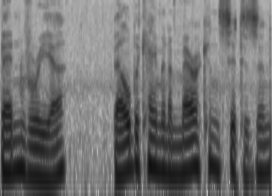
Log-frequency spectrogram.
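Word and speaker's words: Beinn Bhreagh: Pronounced Benvia, Bel became an American citizen in 1882, but his name, meaning beautiful mountain in Scottish Gaelic, showed his Scottish heritage.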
